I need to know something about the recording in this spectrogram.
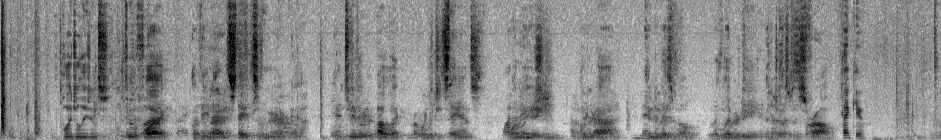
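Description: A group of men and women recite together in unison.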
